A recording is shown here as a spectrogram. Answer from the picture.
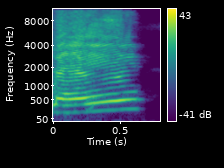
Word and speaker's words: ley: How do you say it? Ley lines. Ley like lines. lay.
